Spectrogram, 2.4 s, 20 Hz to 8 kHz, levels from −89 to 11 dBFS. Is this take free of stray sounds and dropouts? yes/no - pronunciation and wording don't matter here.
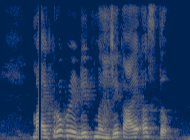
no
